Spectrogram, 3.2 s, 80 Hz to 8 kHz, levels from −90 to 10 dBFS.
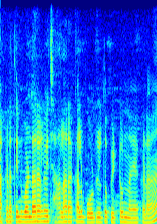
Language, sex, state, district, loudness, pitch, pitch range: Telugu, female, Andhra Pradesh, Sri Satya Sai, -18 LUFS, 170 Hz, 165-175 Hz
